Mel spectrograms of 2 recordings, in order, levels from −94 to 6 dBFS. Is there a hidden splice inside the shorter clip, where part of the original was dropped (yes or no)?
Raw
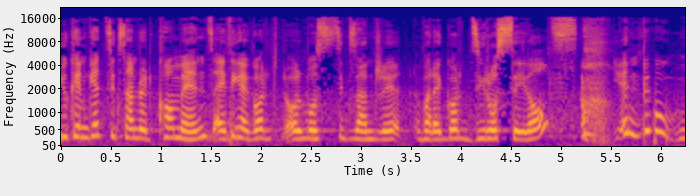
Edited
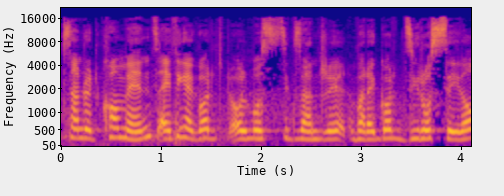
yes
